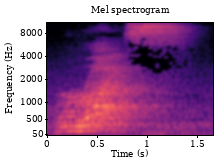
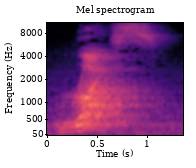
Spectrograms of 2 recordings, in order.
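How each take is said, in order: First: The word is said with a soft S sound. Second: The same.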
